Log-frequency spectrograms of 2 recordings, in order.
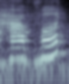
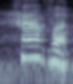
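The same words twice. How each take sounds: First: The last syllable has a high, rising tone. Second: The last syllable has a low, glottalized tone. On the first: It sounds like fishing out trash. The speaker calls it wrong. "vớt nghe như đậu vớt, vớt rác" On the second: It sounds sporty and strong. The speaker calls it right. "Chữ vợt nghe nó có tính chất thể thao"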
